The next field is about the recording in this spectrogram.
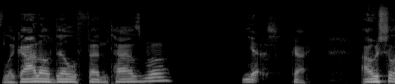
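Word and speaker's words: Legado del Fantasma: want to learn how to say it it's Legato Del fantasma yes okay I always feel like I butcher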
